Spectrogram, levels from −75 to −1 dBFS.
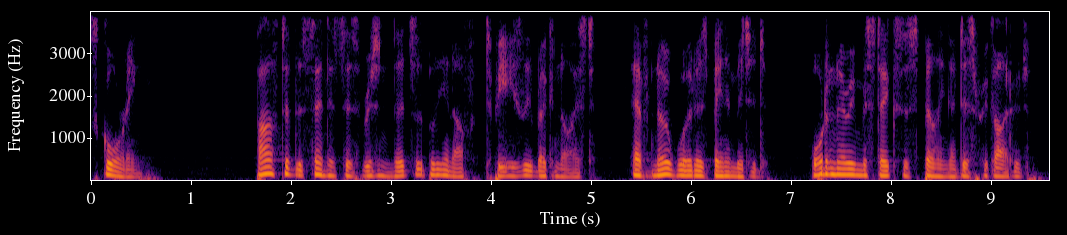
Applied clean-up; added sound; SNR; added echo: none; none; none; none.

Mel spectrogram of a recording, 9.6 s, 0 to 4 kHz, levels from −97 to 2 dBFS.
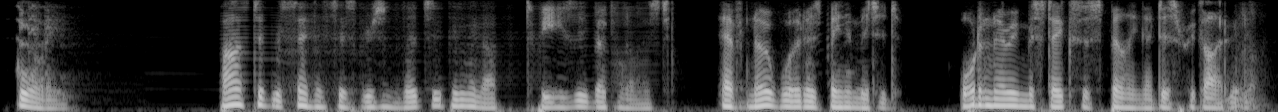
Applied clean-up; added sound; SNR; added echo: neural mask model DeepFilterNet 3.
